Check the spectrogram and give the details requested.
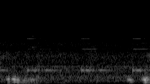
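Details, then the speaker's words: Child with tonsils in place, under drug-induced sleep endoscopy in the operating room: brief low, fluttering snores against a steady background tone, from upper airway collapse including epiglottis collapse. "Here you can see the upper airway collapsing. So you can see the epiglottis collapsing, causing snoring."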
